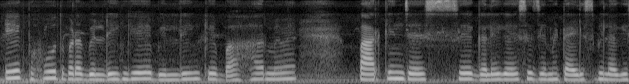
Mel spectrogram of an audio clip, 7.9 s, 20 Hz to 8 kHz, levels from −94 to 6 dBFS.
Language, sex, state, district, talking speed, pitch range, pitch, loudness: Hindi, female, Chhattisgarh, Sarguja, 120 wpm, 185-210 Hz, 200 Hz, -28 LUFS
